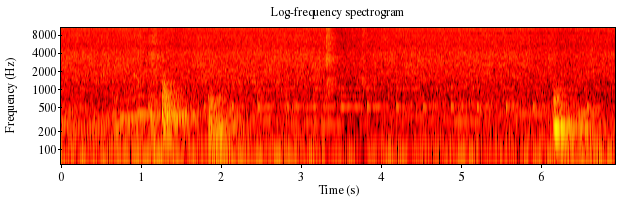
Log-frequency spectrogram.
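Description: Slices of meat sizzling steadily on an electric tabletop grill, with faint background music.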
